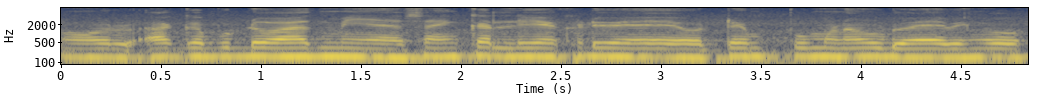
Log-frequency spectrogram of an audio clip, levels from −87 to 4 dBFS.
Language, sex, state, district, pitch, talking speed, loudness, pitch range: Rajasthani, male, Rajasthan, Churu, 155 Hz, 175 wpm, -14 LUFS, 150-160 Hz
